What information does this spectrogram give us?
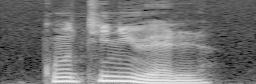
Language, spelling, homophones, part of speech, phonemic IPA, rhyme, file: French, continuel, continuelle / continuelles / continuels, adjective, /kɔ̃.ti.nɥɛl/, -ɥɛl, Fr-continuel.ogg
- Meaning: continuous, continual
